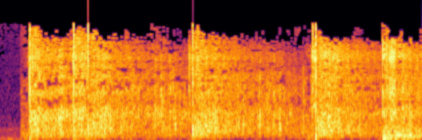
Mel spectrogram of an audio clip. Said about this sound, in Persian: صداهای شلیک های متواتر گلوله از شهر زرنج مرکز ولایت نیمروز، جایی که گفته می شود صبح امروز گواه درگیری میان نیروهای امنیتی طالبان و اعضای شاخه خراسان گروه داعش بوده است.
